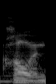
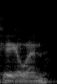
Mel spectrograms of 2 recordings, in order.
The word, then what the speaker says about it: Halen: I keep saying it Holland, but I know it's pronounced Halen.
